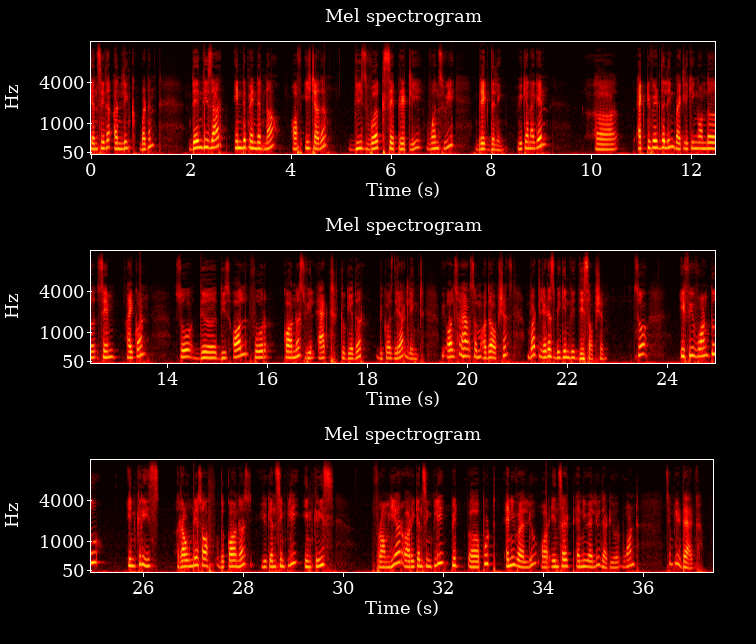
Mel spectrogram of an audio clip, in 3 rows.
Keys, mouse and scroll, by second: 32.4 double click.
